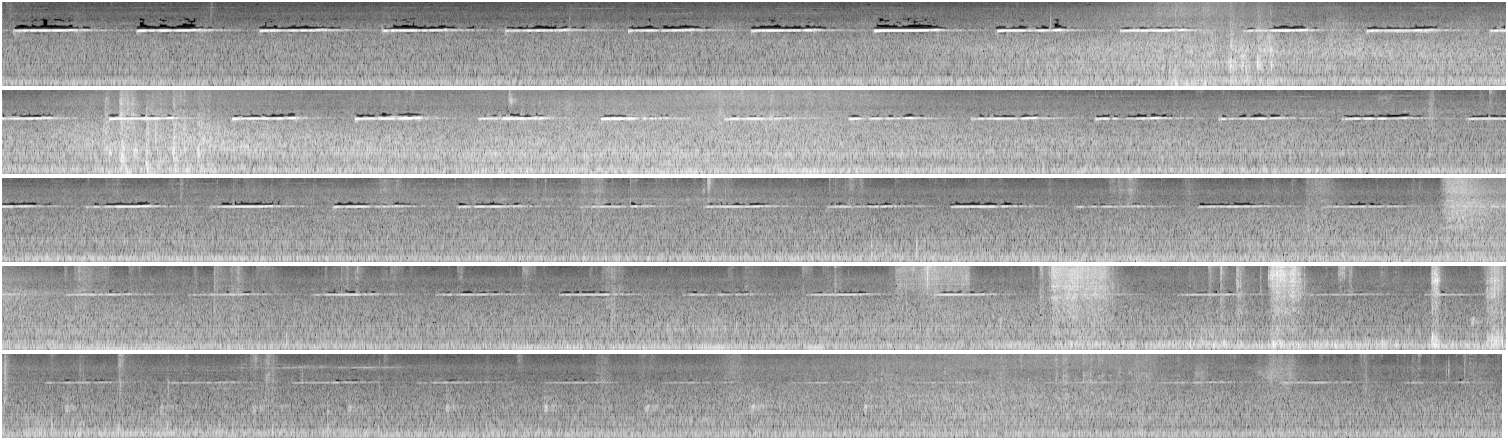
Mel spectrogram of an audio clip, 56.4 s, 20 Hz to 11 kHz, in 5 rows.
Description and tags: Downtown LA 03
One in a set of downtown los angeles recordings made with a Fostex FR2-LE and an AKG Perception 420.
angeles, people, traffic, field, los, downtown, ambience, city, ambient, street, urban, field-recording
